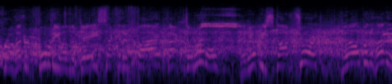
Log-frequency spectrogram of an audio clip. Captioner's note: cheers/Applause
